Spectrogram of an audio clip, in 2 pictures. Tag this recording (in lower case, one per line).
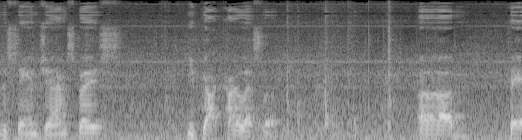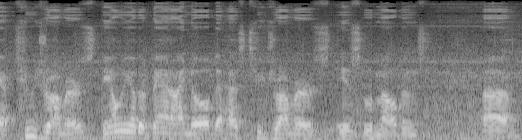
speech
music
